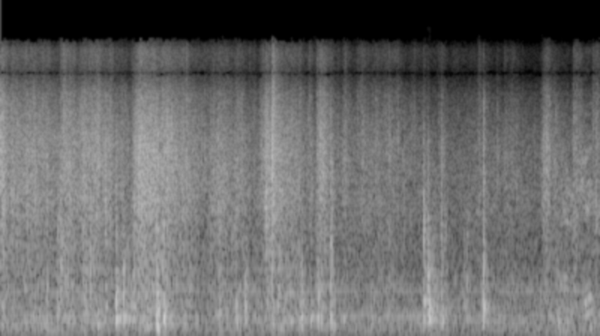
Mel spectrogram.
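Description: Tissue paper and plastic bags rustling and crinkling as a shoebox and bags are unpacked by hand, with irregular sharper crackles.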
